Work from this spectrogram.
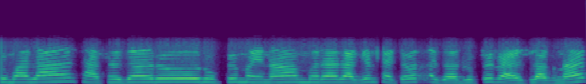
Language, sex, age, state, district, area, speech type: Marathi, female, 18-30, Maharashtra, Nagpur, urban, conversation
